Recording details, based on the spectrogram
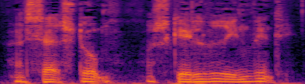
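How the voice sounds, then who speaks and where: En mand, der læser en novelle op i et roligt, afmålt tempo. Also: male voice, sits low, flat delivery, no room sound. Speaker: audiobook narrator. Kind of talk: scripted narration.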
